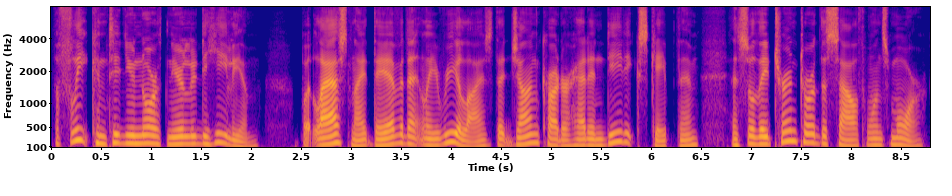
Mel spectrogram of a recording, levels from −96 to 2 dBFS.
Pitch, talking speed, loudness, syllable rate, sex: 145 Hz, 200 wpm, -21 LUFS, 5.5 syllables/s, male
